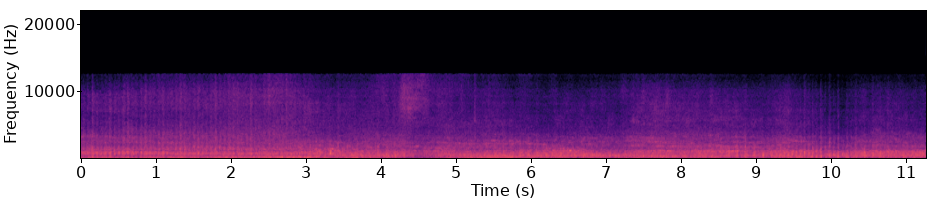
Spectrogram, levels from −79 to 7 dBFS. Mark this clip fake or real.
fake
